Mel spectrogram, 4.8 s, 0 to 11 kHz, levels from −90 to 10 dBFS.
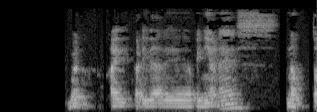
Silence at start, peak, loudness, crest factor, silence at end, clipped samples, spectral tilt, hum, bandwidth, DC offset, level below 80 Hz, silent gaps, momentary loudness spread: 1 s; -2 dBFS; -23 LUFS; 22 dB; 0 s; under 0.1%; -4.5 dB/octave; none; 8.4 kHz; under 0.1%; -60 dBFS; 4.65-4.69 s; 6 LU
